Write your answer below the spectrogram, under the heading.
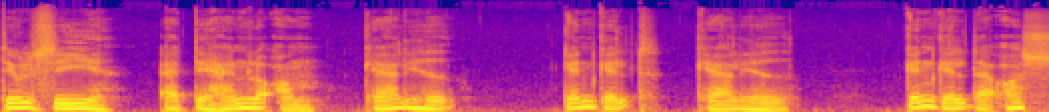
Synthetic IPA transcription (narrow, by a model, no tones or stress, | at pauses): d̥e̝ʋe̝lsiː | ʔæd̥ːe̝ɦænlɐʔɒ̽m | kʰæɐliɦe̝ð̰ˠ | ɡ̥enɡ̥el̰d̥ | kʰæɐlihe̝ð̰ˠ | ɡ̥enɡ̥el̰d̥æɐʔɒ̽s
